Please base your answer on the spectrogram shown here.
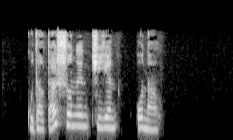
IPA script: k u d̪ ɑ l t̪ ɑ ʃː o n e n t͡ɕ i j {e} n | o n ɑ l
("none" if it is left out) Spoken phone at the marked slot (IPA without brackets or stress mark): e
